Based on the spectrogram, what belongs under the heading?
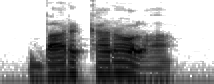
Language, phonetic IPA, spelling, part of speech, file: Polish, [ˌbarkaˈrɔla], barkarola, noun, Pl-barkarola.ogg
